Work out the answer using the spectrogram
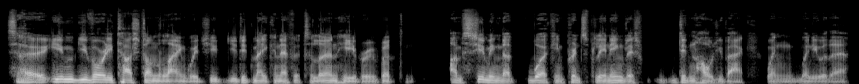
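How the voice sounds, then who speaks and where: Male host, extremely deep voice, measured hesitant questions, dry close sound. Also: dry recording. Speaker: podcast host. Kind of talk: interview questions.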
